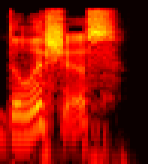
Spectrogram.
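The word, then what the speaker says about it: del.icio.us: it's pronounced delicious, but it's spelled D-E-L. .ICIO.US.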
